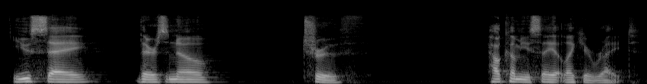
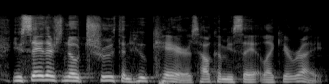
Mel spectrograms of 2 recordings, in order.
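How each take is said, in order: First: Slow and halting, long pauses between the words as if recalling them; halting recalled lyric. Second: Said in the usual way. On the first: Shown as a demonstration. Lecturer recalling a Bright Eyes lyric for the class, slow and halting. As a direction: feel for the line word by word. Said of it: "I have to think of the line". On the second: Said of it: "he says".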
